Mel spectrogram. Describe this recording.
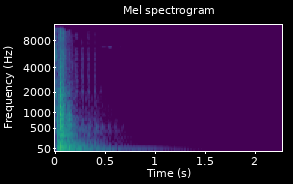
Door Knock - 45
Knocking, tapping, and hitting closed wooden door. Recorded on Zoom ZH1, denoised with iZotope RX.
percussive, bang, knock, door, closed, hit, tap, percussion, wooden, wood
